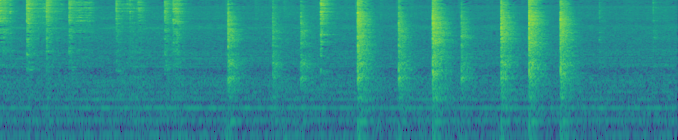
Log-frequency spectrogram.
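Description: Metal spatulas tap and scrape sharply on a metal plate.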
